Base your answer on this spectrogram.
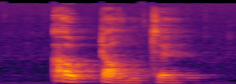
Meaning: a great-aunt, sister of one’s grandparent, aunt of one’s parent
- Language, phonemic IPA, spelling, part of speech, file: Dutch, /ˈɑu̯tɑntə/, oudtante, noun, Nl-oudtante.ogg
